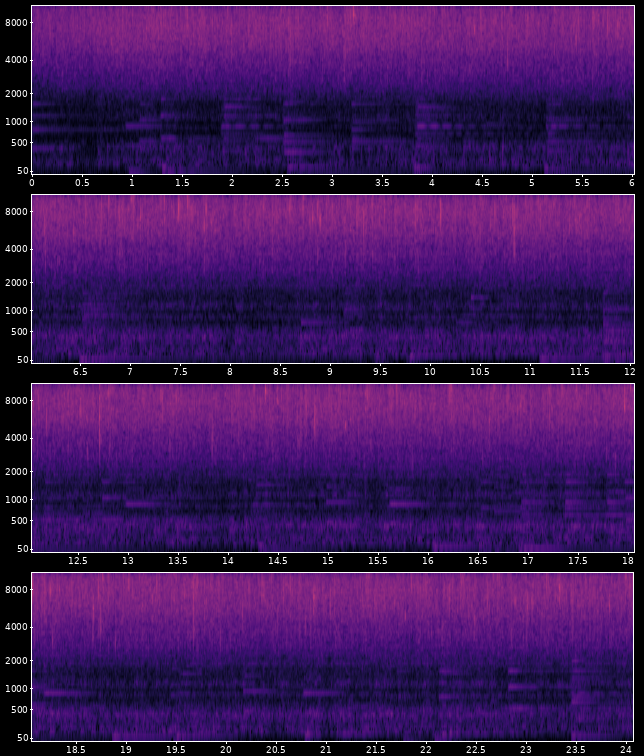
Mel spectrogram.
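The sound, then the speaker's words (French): Pears sizzle in a pan as they are stirred and begin to brown, a steady dense crackle of frying with soft, irregular low scraping and knocking from the stirring throughout. “Je remue. J'ai mes poires qui commencent à colorer un peu.”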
